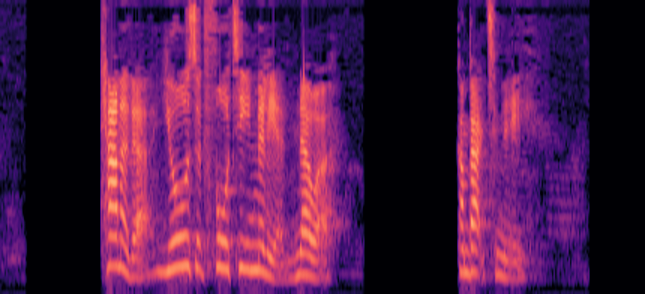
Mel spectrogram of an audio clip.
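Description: A woman auctioneer calls out loudly and with animation through a microphone.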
